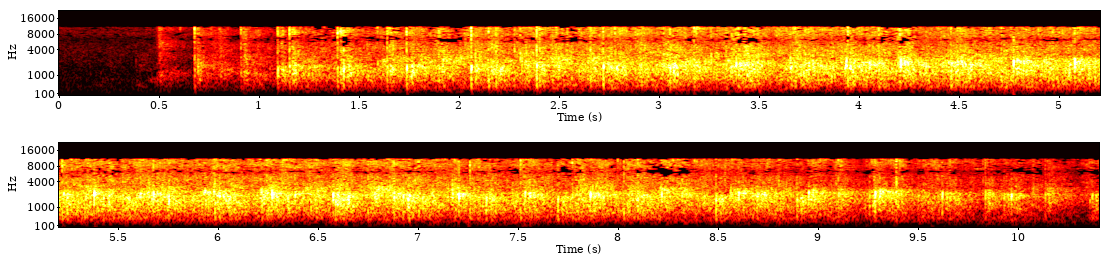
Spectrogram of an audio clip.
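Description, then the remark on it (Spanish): An audience breaks into sustained applause after a talk, a dense wash of many hands clapping that swells quickly and holds steady for several seconds without any talking over it. “Ay, lo más rico es cuando te pagan con aplausos.”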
